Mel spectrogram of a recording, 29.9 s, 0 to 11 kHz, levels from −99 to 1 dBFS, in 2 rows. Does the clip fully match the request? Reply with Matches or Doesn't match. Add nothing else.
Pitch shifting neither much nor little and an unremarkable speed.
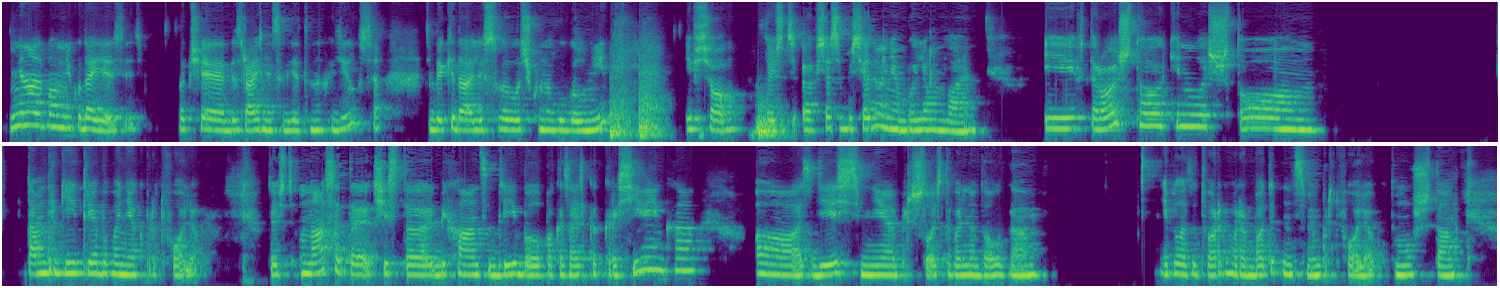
Matches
